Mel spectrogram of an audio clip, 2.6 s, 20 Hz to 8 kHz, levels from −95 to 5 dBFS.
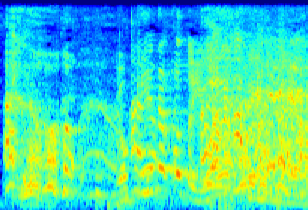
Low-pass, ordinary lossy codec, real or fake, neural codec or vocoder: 7.2 kHz; none; real; none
